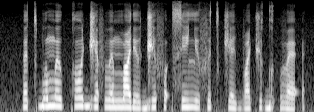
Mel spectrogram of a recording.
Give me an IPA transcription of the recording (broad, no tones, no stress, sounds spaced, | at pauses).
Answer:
ɜ t͡s b ʌ m ɜ u̯ k ɔ d͡ʒ æ f β ɛ m ɑ ɾʲ ʌ u̯ d͡ʒ ɪ f ʌ ʔ s i lʲ ʊ f ɪ t͡s t͡ʃ ɛ i̯ b ɑ t͡ʃ ʊ ɡ u ʔ β æ ʔ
